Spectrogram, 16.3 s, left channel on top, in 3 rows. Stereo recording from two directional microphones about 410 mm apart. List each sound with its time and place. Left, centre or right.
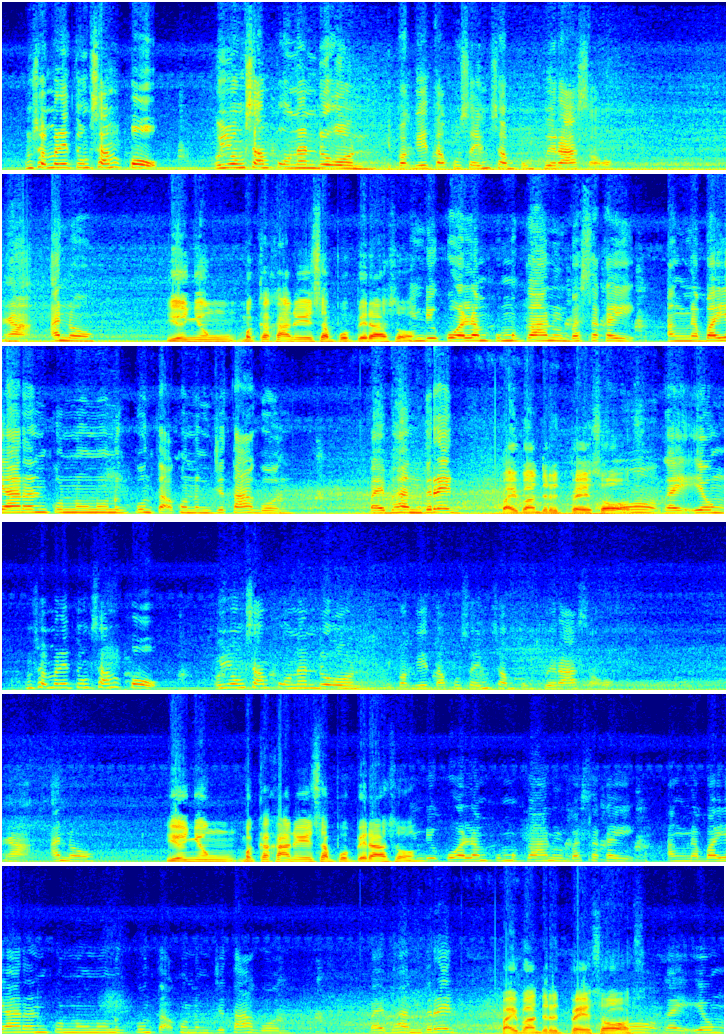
0.2 s speech: left
5.5 s speech: left
6.7 s speech: right
8.5 s speech: left
14.6 s speech: right
15.8 s speech: left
